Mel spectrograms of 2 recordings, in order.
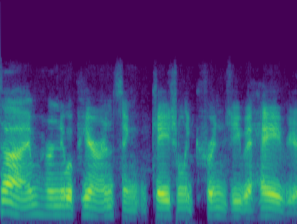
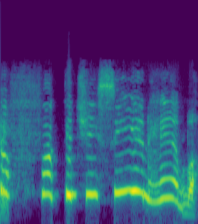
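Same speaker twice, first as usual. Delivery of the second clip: much higher and louder, baffled; incredulous outburst; 5 dB louder than usual. Real, not acted. Friend baffled by Miss Piggy's taste, loud incredulous outburst. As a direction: blurt it in disbelief. Baffled rant about Wolfbeard.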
